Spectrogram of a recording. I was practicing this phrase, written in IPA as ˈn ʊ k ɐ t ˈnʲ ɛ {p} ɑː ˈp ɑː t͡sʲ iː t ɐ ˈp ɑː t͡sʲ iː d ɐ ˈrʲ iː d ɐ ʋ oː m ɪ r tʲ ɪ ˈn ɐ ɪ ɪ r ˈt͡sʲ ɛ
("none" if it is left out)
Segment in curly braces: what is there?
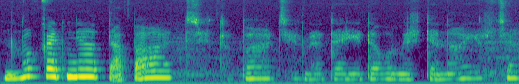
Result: t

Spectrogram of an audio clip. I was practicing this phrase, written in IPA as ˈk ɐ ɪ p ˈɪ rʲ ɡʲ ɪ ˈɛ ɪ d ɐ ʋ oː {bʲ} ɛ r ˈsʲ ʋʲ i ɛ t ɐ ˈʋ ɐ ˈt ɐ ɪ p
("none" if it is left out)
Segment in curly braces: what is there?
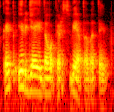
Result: pʲ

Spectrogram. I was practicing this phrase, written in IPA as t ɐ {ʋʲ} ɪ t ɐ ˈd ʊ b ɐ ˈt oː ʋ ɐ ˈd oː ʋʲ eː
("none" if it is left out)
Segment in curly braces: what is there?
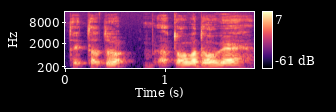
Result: none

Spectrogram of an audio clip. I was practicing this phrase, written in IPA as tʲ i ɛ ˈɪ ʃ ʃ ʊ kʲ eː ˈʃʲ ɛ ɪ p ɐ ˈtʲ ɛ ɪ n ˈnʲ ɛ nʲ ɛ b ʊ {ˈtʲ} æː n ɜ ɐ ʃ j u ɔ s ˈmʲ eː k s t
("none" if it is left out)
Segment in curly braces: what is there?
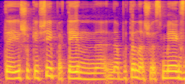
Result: tʲ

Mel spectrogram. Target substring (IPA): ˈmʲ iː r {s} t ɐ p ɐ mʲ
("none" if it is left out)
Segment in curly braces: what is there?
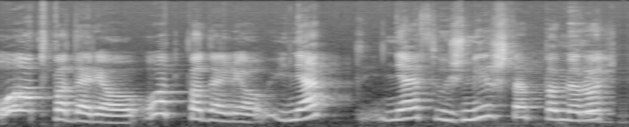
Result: ʃ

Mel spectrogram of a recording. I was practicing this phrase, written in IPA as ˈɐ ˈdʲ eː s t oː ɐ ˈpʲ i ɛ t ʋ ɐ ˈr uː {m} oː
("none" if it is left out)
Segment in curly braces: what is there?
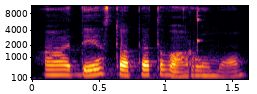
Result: m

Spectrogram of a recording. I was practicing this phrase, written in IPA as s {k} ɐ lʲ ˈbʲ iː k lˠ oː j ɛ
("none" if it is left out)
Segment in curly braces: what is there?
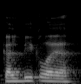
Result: k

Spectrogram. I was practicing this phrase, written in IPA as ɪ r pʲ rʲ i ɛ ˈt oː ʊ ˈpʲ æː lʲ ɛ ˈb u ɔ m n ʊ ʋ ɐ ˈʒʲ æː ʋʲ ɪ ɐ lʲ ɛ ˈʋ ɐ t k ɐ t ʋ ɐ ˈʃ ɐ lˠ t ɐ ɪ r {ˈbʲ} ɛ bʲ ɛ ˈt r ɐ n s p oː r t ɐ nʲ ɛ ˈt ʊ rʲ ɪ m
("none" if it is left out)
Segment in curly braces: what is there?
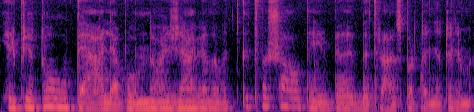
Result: bʲ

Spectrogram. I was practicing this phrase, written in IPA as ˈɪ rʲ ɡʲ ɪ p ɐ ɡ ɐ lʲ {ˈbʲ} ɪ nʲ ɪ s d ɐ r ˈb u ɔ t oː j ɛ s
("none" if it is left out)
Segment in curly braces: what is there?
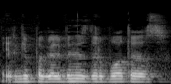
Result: bʲ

